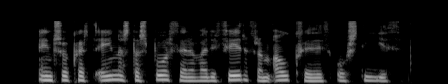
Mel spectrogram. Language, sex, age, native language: Icelandic, female, 30-39, Icelandic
